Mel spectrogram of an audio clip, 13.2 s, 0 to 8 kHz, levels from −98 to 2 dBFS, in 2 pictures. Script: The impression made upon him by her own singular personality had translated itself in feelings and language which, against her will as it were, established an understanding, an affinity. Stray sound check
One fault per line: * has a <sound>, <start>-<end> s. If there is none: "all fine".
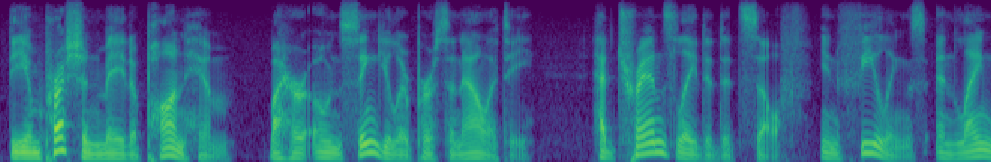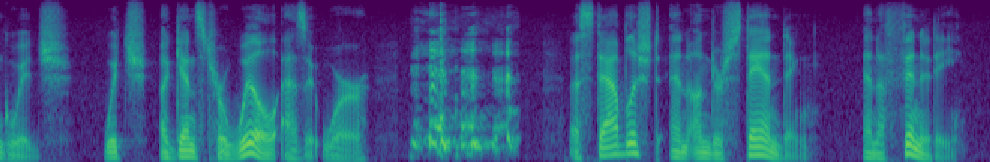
* has a laugh, 9.3-10.1 s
